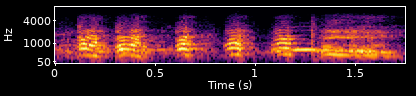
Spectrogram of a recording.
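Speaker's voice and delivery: party laugh. Acted. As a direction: laugh it up merrily.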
